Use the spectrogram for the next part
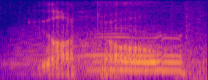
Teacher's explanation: The second word might at first sound like our previous yoto, but notice that the stress is now on the first syllable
